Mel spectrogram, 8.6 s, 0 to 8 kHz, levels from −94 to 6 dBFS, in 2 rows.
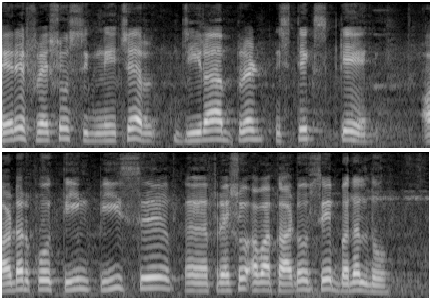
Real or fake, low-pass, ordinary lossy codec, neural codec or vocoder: fake; none; none; codec, 16 kHz, 4 kbps, FreqCodec, larger model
